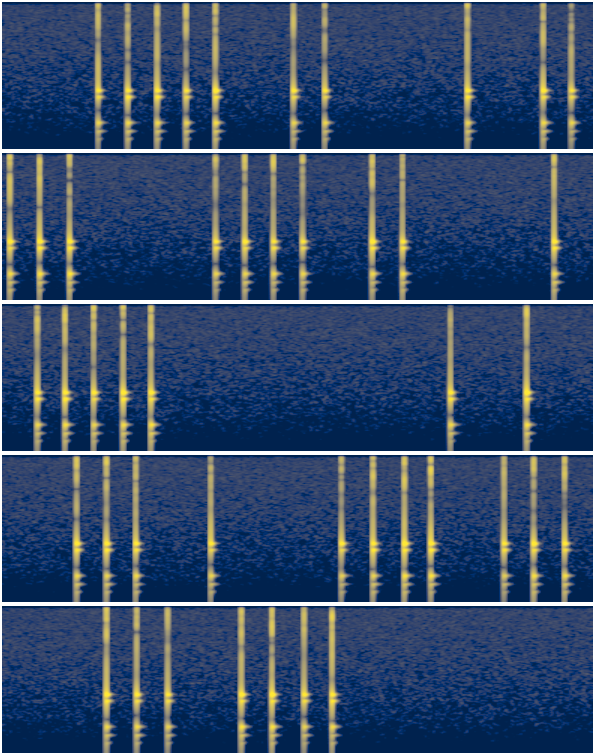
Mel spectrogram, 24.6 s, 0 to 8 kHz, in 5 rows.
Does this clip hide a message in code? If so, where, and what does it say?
Yes: tap code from 0.8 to 22.5 s, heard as knocks on wood, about 4 knocks a second. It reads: WERE ALSO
